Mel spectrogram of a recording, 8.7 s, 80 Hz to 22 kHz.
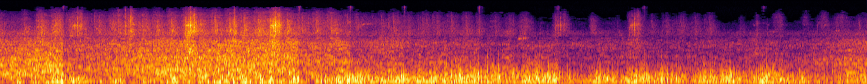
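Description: Bombardier DHC-8-402 (Dash 8 Q400) turboprop airliner taxiing, its two Pratt & Whitney Canada PW150A engines giving a steady, even engine noise, with indistinct voices nearby.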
